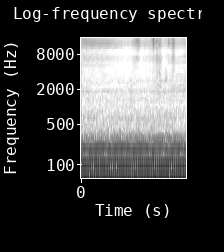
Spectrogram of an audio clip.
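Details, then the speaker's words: 2005 Nissan Murano towed in with dash lights on that would not run well, just reassembled: starts and settles into a steady, even low idle with no knocks or misses; normal idle. "starting the engine voila it runs"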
